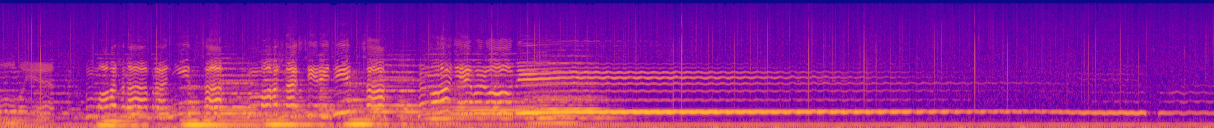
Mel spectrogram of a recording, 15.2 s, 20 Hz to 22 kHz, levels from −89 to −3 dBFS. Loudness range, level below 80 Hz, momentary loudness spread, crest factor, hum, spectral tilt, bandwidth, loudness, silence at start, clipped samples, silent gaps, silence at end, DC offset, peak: 12 LU; -42 dBFS; 16 LU; 16 dB; none; -5.5 dB/octave; 20 kHz; -22 LUFS; 0 s; under 0.1%; none; 0 s; under 0.1%; -6 dBFS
